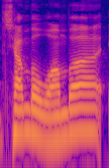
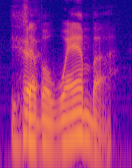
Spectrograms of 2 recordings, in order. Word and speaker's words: Chumbawamba: My first all I remember is that Chumbawamba. It's spelled W A M B A. Chumbawamba. – I know that. Yeah, Chumbawamba. – Chumbawamba. – I guess if you say it in an Australian accent, it's correct.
